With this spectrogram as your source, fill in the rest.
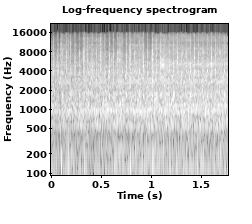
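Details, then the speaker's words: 2016 Chevy Sonic LTZ 1.4 turbo with a lean code (171) that failed emissions; with the purge valve disconnected a steady airy hiss sounds over an even idle as it sucks air; vacuum leak from a stuck-open purge valve, which was replaced. "So it's sucking up air. So this could be the problem why we're having a lean condition, that it's 171 code, too much air going in."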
